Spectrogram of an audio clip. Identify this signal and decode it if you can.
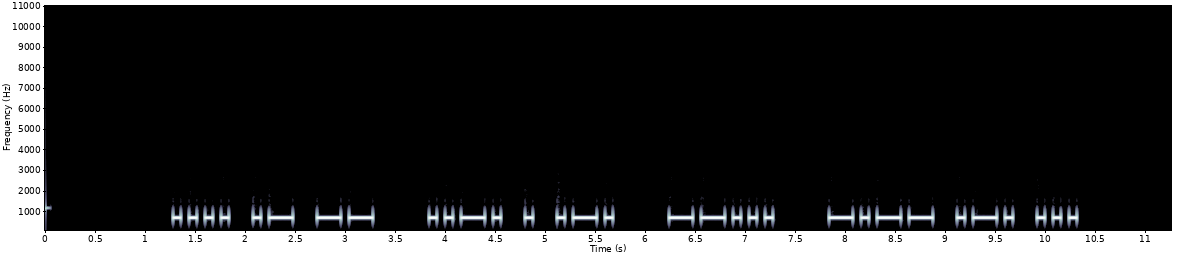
Morse code, heard as a keyed tone, about 16 wpm, 700 Hz. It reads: HAM FER 7 YRS
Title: Practice QSO - Exchange 3 - More Info - 15wpm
